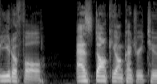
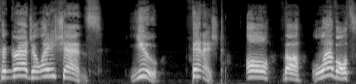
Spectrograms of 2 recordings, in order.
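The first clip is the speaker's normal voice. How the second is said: put-on old robotic speech-synthesizer voice, much higher, slower; 11 semitones higher, 5 dB louder than usual. Retrying the game's announcement that all levels are finished; like a 1970s speech-to-text device. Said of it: "You sound like one of those".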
